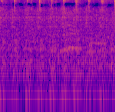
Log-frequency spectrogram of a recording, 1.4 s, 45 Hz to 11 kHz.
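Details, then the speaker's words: Royal Enfield Bullet 350 at idle after adding Abro oil treatment: a light, quick tick over the thumping single-cylinder idle, located on one side of the engine and not rocker noise; it persists after the additive, cause unconfirmed. "इस side से ही आवाज आ रही है और कहीं से आवाज नहीं है इस इंजन के अंदर यह देखो इसी चीज की आवाज आ रही है"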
